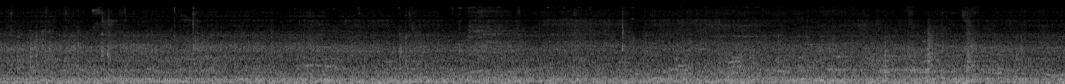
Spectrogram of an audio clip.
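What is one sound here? Busy street noise hums steadily outdoors.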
